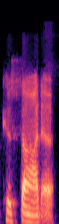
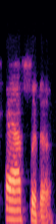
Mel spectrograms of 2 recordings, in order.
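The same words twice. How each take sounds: First: It sounds like a Spanish-style name. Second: It sounds like the Irish name Cassidy. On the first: The speaker calls it wrong. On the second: The name comes from an Irish family. The speaker calls it right. "Like the Irish Cassidy"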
